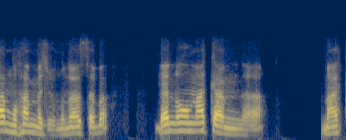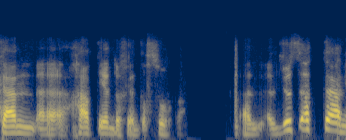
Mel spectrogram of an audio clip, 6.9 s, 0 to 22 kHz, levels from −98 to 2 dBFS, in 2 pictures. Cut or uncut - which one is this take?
uncut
